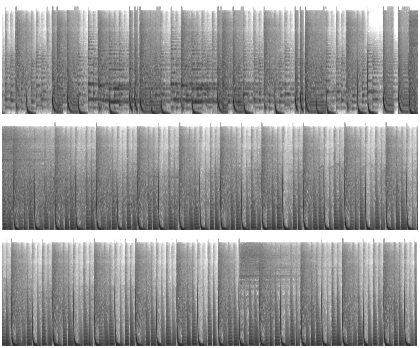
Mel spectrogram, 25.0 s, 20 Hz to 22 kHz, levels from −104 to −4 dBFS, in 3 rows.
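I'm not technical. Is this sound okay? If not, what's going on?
Yes, nothing in this recording sounds wrong to the ear. There are no dropouts, glitches or other problems anywhere in it.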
